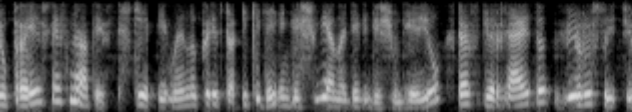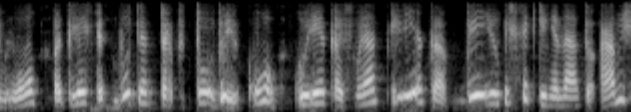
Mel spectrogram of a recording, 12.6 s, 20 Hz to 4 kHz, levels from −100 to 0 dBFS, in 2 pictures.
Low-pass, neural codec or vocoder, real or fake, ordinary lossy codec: 3.6 kHz; codec, 16 kHz, 1 kbps, FunCodec, trained on LibriTTS, 50 frames a second; fake; Opus, 64 kbps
